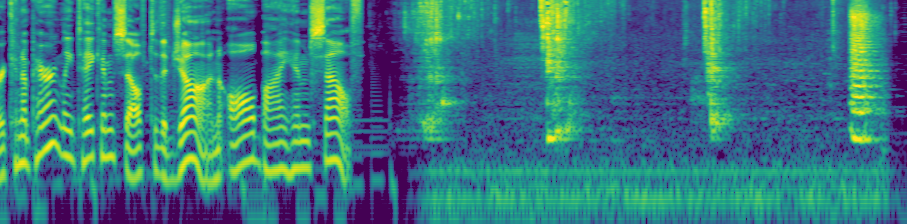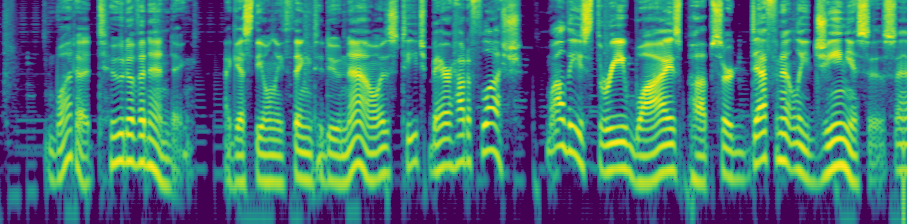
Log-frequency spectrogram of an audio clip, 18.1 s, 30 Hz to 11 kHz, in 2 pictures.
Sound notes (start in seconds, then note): 4.4 plopping sounds; 8.5 farting noise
